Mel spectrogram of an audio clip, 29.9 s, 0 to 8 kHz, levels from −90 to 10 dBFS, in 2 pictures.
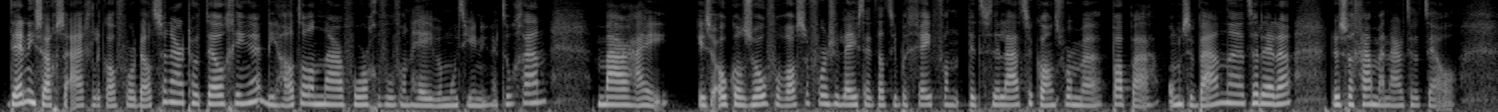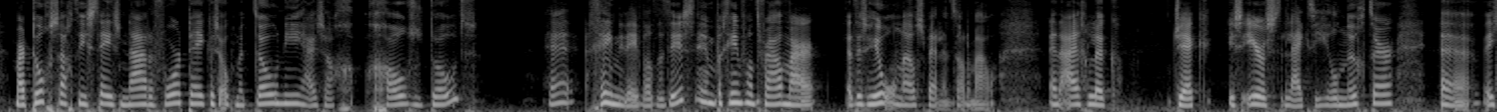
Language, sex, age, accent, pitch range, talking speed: Dutch, female, 20-39, Dutch, 195-230 Hz, 200 wpm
